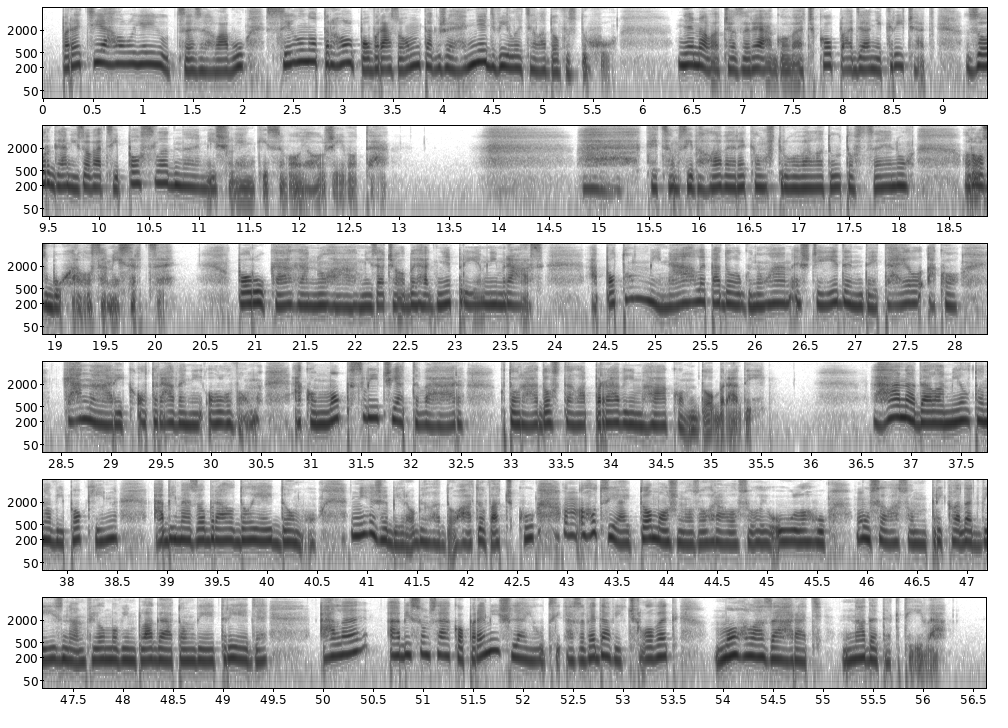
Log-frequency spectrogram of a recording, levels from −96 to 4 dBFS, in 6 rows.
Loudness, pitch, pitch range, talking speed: -24 LUFS, 185 Hz, 175-210 Hz, 120 wpm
